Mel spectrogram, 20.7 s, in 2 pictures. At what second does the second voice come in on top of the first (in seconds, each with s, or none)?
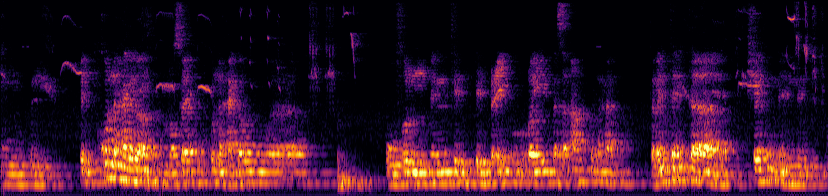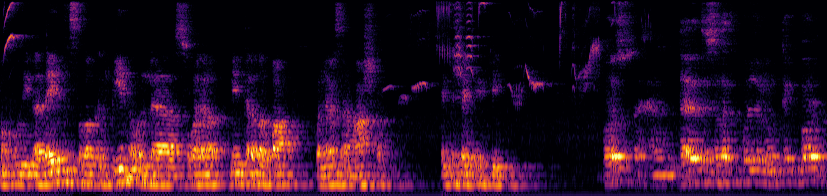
none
